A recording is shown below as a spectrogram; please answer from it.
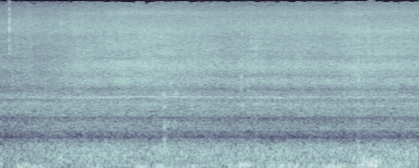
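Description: Wind rumbling on the microphone over the wash of breaking surf.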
